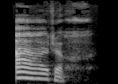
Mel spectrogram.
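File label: "arach", Scottish Gaelic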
